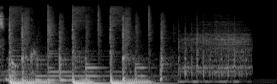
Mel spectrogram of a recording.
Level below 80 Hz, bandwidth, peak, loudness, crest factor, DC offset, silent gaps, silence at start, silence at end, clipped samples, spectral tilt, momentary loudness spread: -26 dBFS; 17 kHz; -8 dBFS; -25 LUFS; 14 dB; under 0.1%; none; 0 s; 0.25 s; under 0.1%; -5.5 dB/octave; 15 LU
